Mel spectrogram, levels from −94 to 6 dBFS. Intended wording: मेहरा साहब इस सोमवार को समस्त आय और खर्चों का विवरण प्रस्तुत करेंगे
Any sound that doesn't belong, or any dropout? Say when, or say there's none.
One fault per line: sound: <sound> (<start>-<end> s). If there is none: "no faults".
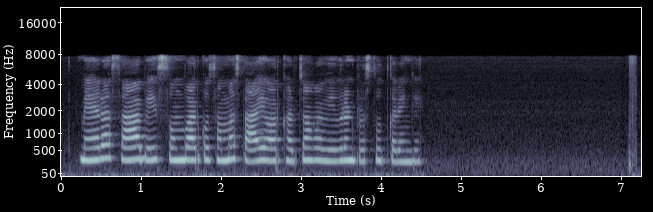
no faults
